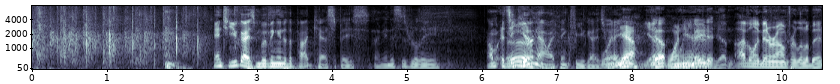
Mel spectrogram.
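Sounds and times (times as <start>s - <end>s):
audience applause: 0.0s - 2.8s
speech: 2.4s - 10.5s.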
